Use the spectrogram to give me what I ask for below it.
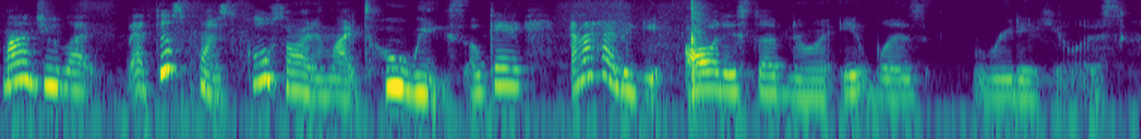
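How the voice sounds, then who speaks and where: A woman around twenty telling a storytime vlog in a chatty, excitable way, full of "like" and "y'all". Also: medium pitch, moderate pace, few pauses, background noise. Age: 20s. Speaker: vlogger.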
